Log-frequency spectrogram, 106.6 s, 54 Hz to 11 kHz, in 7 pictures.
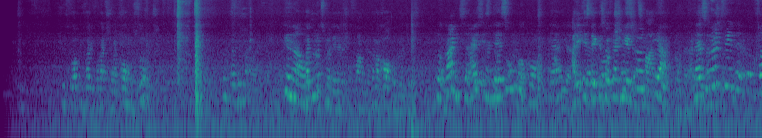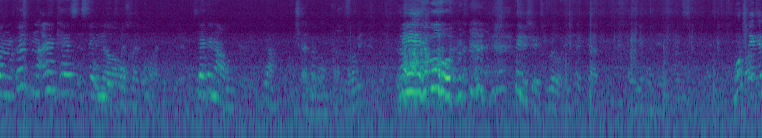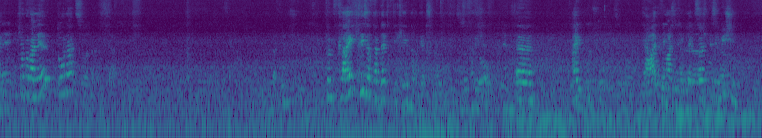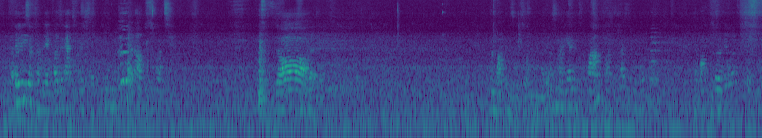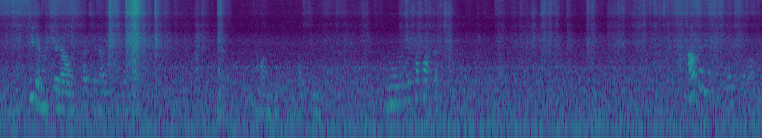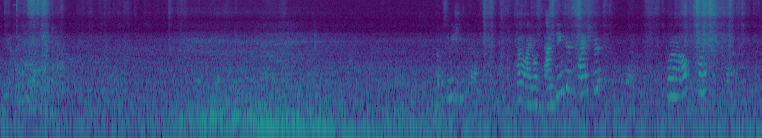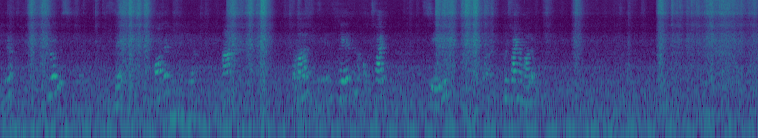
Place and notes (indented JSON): {
  "title": "Reinsfeld, Deutschland - Zwei Körner, Zwei Dinkel, Zwei Roggen",
  "date": "2016-08-03 07:30:00",
  "description": "Bäckerei mit Minisupermarkt. Ein perfekt authentischer Ort, um in einheimisches Treiben eintauchen zu können. Die neuesten Nachrichten stehen nicht in der Zeitung, sondern diese erfährt man hier!",
  "latitude": "49.68",
  "longitude": "6.88",
  "altitude": "497",
  "timezone": "Europe/Berlin"
}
